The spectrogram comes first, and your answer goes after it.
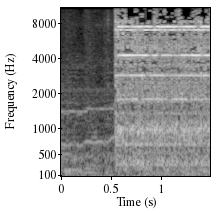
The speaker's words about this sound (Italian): scusatemi, squilla un attimo il telefono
